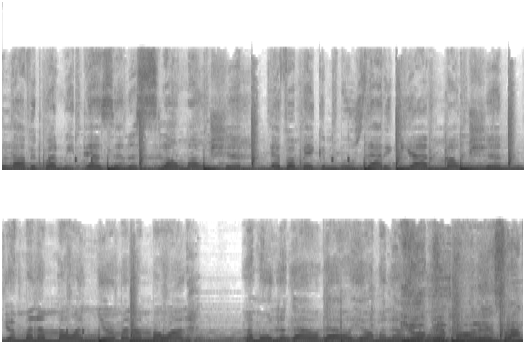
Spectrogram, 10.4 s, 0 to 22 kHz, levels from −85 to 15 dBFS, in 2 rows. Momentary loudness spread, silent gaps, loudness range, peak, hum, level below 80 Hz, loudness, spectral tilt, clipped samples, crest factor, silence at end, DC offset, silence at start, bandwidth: 7 LU; none; 2 LU; 0 dBFS; none; -18 dBFS; -15 LUFS; -6 dB/octave; under 0.1%; 12 dB; 0 s; under 0.1%; 0 s; 16.5 kHz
